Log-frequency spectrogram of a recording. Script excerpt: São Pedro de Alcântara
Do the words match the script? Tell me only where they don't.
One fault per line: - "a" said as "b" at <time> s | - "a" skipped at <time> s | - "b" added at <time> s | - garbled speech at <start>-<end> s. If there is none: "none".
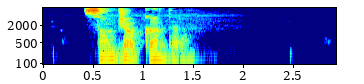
- "Pedro" skipped at 0.7 s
